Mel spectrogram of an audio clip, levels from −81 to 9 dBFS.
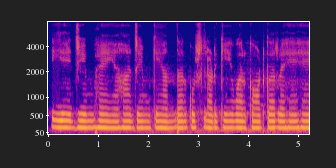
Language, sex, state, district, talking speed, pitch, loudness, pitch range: Hindi, female, Chandigarh, Chandigarh, 150 wpm, 180 Hz, -12 LUFS, 175-180 Hz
